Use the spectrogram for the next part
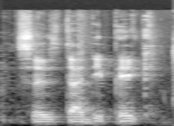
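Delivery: plain reading voice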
